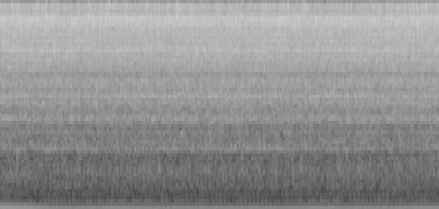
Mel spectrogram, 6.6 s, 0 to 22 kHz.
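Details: 2016 Nissan Versa, HR16DE petrol engine, only 449 km, idling steadily with a faint ticking knock through the hum; the knock persists at idle and its cause is not confirmed.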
